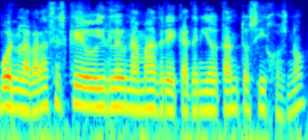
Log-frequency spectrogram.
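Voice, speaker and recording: The speaker is a man. He talks with flat, monotone intonation. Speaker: radio catechism host, priest. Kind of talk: radio call-in commentary.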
